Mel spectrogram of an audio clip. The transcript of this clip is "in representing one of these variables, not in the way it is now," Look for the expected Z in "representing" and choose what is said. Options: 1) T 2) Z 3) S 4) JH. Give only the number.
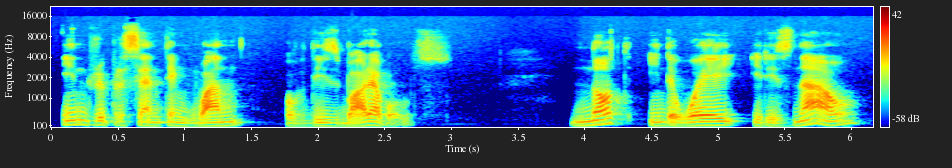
3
